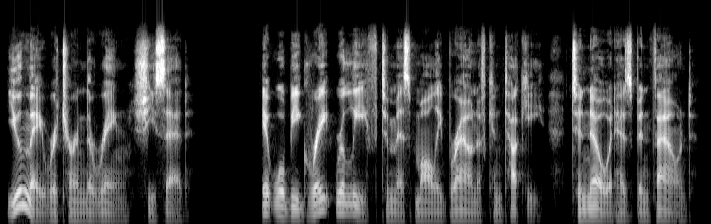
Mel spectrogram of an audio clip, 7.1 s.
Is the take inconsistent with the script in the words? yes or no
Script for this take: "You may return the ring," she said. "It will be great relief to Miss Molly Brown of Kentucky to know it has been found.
no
